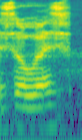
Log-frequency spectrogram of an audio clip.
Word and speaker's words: SOS: how do you pronounce sos says of course see you did it again it's an acronym you say each letter means save our ship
